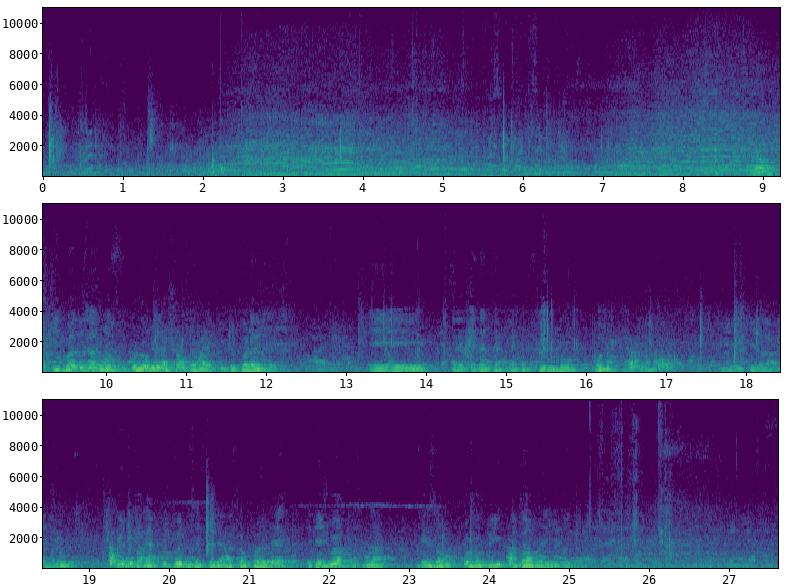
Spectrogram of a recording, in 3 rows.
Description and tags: h907 boules pologna 2
The sound of competitive boules during the French National Championships 2007. Includes the sounds of boules hitting each other and the backboard, voices of the players, as well as the announcer. The visiting Polish team is welcomed.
